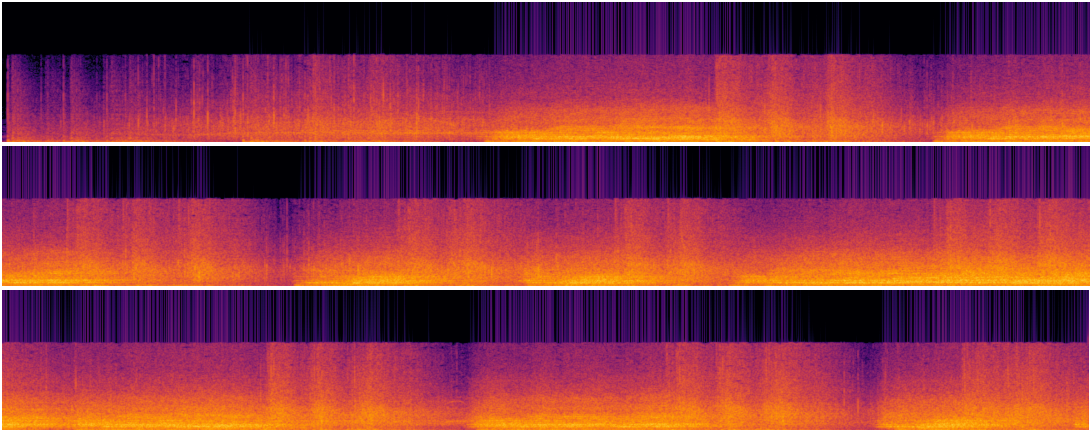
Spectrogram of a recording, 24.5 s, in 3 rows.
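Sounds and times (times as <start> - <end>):
European chants: 1.5 - 24.4.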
